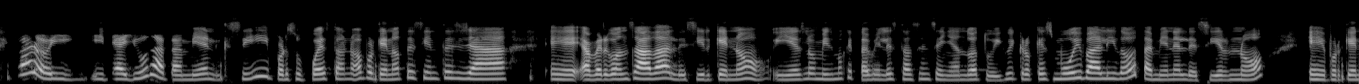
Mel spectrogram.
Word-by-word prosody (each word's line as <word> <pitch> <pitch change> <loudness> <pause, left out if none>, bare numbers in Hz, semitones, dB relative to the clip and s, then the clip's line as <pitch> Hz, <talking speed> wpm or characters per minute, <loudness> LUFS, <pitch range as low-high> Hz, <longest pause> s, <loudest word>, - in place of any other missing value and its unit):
Claro, 460 - +3
y 250 -4 -5
y 245 -3 -9
te 250 - -4
ayuda 280 - +2
también. 225 +2 -2
Sí, 350 +9 -4
por 235 0 -2
supuesto, 245 +2 -1
¿no? 250 +2 -3
Porque, 255 -5 +1
no 240 +2 -2
te 305 +4 -6
sientes 280 0 -6
ya, 250 0 +5 0.4
eh, 230 -2 +2
avergonzada 245 +4 +6
al 275 -4 -1
decir 225 0 -7
que 230 0 +4
no, 245 +1 -2
y 215 0 -2
es 225 +1 -2
lo 255 0 -4
mismo 245 +1 -5
que 310 - -9
también, 225 -2 -3
le 245 - -2
estás 235 -1 -5
enseñando 225 -3 -5
a 230 - 0
tu 205 -4 -10
hijo 190 +6 -6
y 265 - -6
creo 235 -2 -4
que 250 - -4
es 250 0 -8
muy 260 +4 +1
válido 270 +1 +3
también 220 0 -1
el 225 0 -2
decir 210 +1 -5
no, 225 +6 -2 0.5
eh, 230 -2 +1
porque, 220 0 -1
245 Hz, 200 wpm, -24 LUFS, 225-260 Hz, 0.5 s, avergonzada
